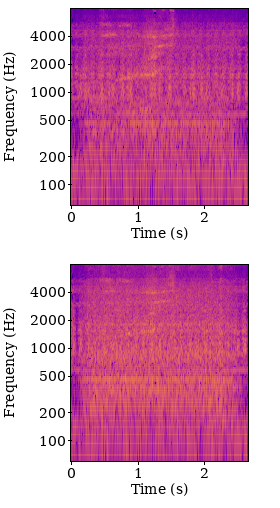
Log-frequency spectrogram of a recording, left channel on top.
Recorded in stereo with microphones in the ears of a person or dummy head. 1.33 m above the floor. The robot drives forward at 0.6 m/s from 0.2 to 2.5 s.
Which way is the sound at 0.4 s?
35° left (ahead or behind).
